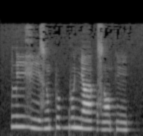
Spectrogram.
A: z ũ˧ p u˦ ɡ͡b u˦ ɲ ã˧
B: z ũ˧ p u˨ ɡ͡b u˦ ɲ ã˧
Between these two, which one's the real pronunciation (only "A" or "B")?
A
